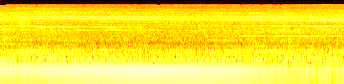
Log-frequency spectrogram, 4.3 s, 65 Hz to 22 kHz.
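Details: New IKEA RENLIG IWM60 integrated washer on its first wash, Cottons 60°C with SuperQuick and a load of darks, spinning at up to 850 rpm: loud steady hum easing slightly in pitch, with a rough edge from the motor bearings.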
